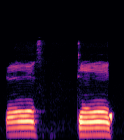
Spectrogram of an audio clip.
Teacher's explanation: زبان کا بالکل آخری حصہ، تو یہ جو ہے اوپر کے نرم تالو سے لگے، اس سے قاف ادا ہوتا ہے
